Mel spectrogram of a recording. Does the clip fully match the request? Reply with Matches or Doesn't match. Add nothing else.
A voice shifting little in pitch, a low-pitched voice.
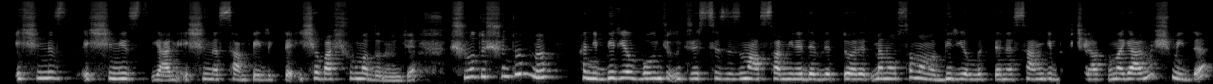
Doesn't match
